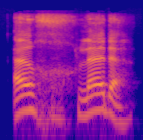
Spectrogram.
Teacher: huruf kho ini di tenggorokan atas · Jadi huruf kho ini sifatnya mendengkur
